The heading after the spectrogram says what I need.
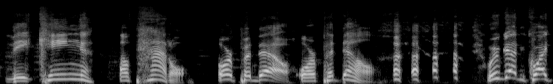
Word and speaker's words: padel: I was like well how do you say and she's like well if you want to be right pel if you just want to be you know an American goofball go king of paddle paddle yeah yeah mhm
